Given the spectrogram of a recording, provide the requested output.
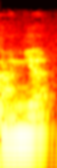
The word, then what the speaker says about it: Ajna: Now the third eye in the chakra system is the Ajna chakra, or sometimes pronounced Anya chakra, and its place of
